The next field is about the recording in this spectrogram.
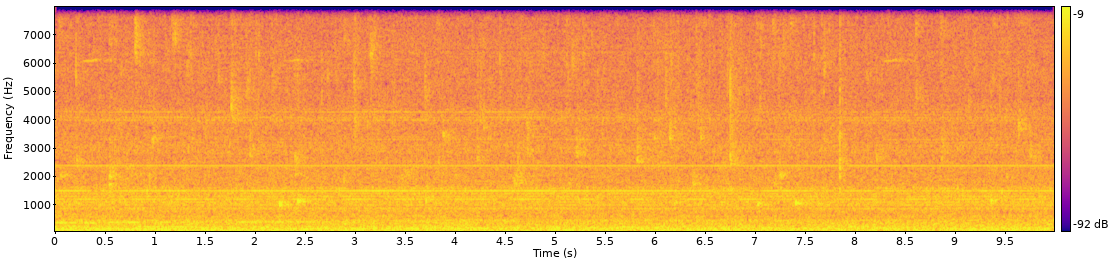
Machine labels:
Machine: pump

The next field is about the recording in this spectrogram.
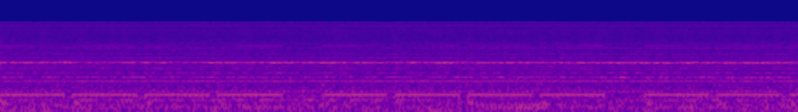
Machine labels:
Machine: slide rail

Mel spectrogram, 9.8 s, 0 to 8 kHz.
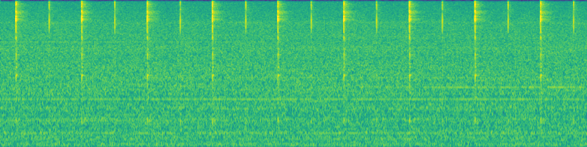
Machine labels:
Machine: valve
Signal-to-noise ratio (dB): -6 dB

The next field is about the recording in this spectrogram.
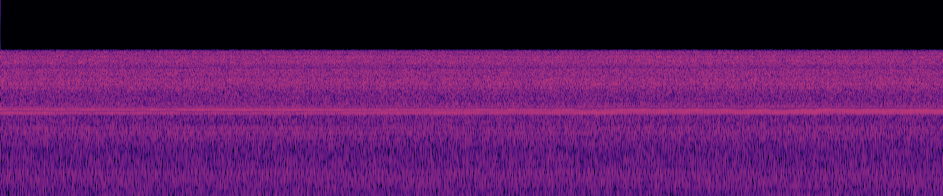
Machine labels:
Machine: pump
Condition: normal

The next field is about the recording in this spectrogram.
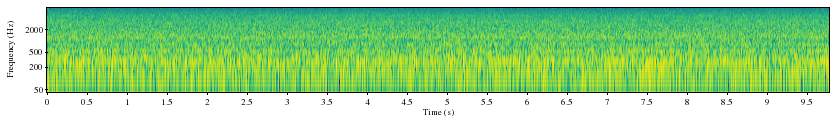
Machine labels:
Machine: slide rail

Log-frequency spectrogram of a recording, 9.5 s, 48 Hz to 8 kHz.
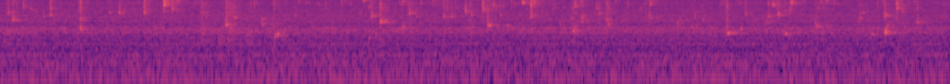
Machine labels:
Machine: pump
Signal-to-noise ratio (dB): 6 dB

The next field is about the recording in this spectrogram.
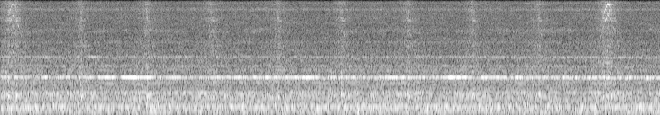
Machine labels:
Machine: slide rail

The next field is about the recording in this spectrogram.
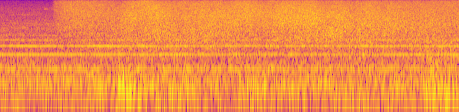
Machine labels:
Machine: fan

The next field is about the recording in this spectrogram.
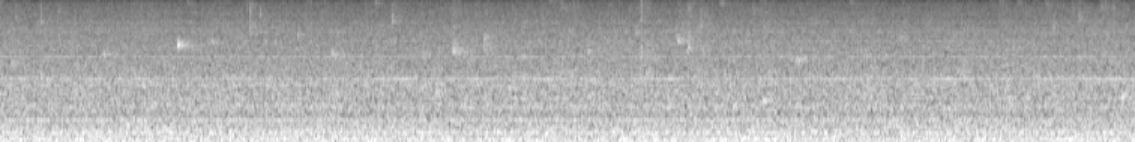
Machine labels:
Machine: pump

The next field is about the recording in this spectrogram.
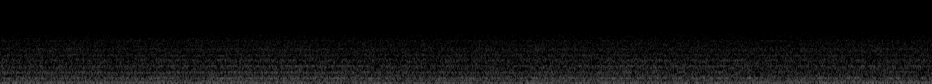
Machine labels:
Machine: fan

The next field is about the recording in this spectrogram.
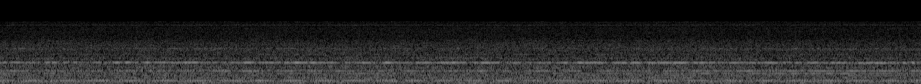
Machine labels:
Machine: fan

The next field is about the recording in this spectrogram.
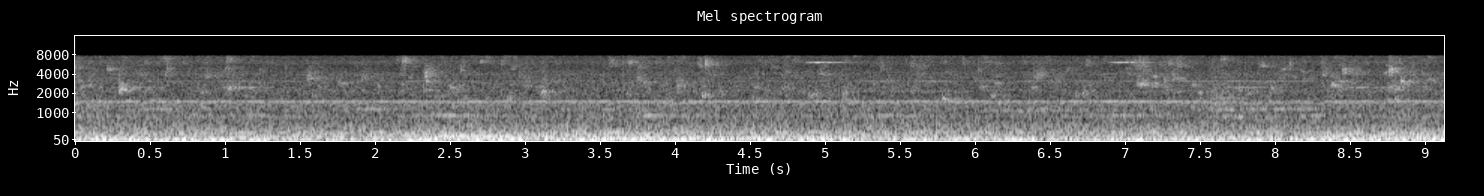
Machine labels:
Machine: pump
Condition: normal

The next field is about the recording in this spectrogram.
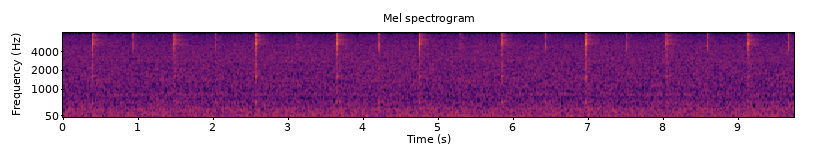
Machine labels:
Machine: valve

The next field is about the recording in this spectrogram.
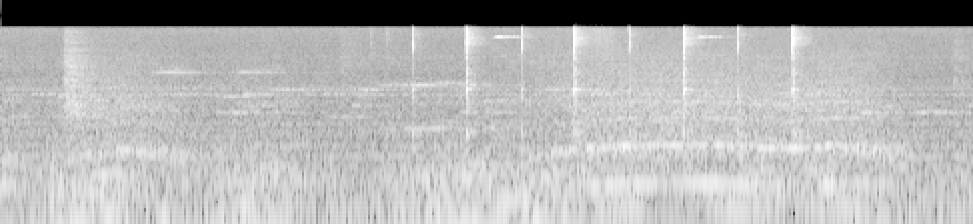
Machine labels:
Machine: valve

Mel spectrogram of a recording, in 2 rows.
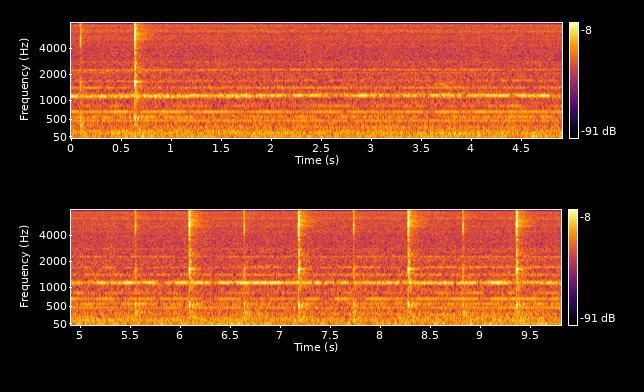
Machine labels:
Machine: valve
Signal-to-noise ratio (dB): 0 dB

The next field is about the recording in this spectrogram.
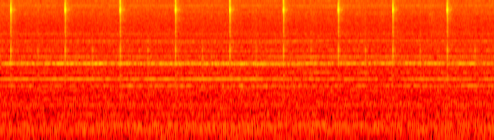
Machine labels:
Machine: valve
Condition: normal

